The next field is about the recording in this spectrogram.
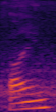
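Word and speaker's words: faen: Fine? Fine? F-A-E-N, but not the A-E together. That's just pronounced I think.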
